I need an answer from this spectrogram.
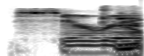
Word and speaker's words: Cyril: Cyril. Kirill?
